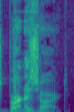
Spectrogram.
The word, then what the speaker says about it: Bernazard: betlay i said hey tony bernazard said something to me about the pronunciation of his name and it's bernie's heart and norm said okay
